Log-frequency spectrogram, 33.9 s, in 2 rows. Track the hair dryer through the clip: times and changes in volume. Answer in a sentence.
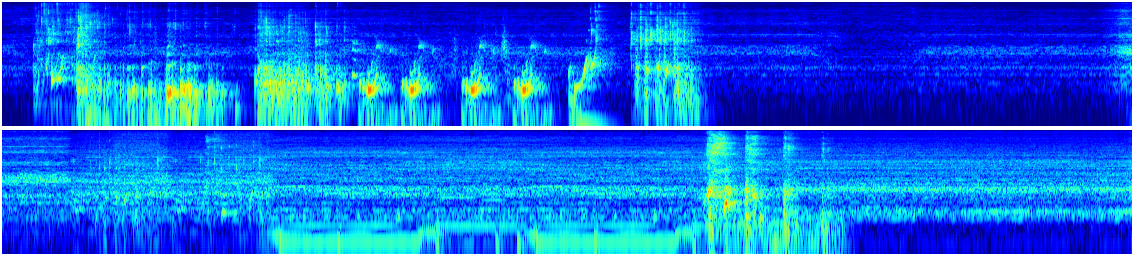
You can hear the hair dryer from 0.0 to 33.8 s, getting louder.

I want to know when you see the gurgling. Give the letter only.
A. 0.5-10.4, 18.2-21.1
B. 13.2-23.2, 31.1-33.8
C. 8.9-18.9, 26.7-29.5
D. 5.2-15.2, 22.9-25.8
A.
